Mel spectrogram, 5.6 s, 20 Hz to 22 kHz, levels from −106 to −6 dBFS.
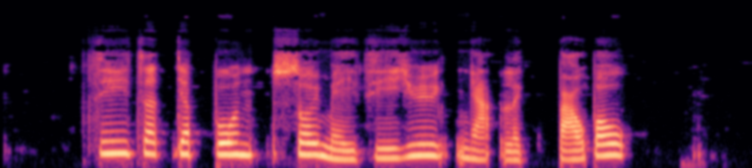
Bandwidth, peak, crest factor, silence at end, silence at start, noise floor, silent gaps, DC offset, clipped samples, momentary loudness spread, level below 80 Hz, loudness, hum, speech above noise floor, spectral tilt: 7.6 kHz; -2 dBFS; 18 dB; 0.95 s; 0.7 s; -74 dBFS; none; under 0.1%; under 0.1%; 9 LU; -62 dBFS; -19 LUFS; none; 56 dB; -5.5 dB/octave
